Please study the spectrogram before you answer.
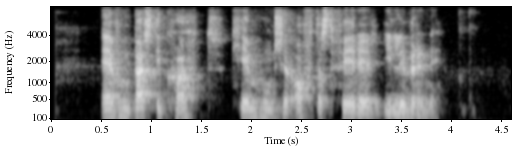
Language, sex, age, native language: Icelandic, male, 20-29, Icelandic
